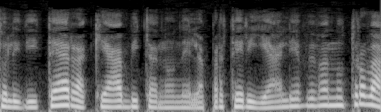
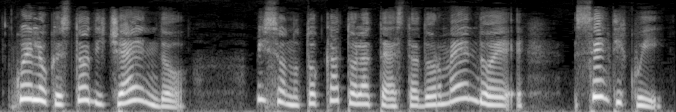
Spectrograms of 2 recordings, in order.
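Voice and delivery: raised, louder pitch; agitated insistence; 6 semitones higher, 5 dB louder than usual. A narrator's reading. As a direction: insist urgently on being believed. Husband insists to his wife. (insistendo, agitato)

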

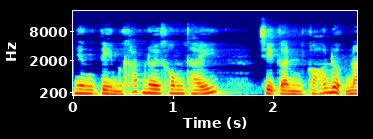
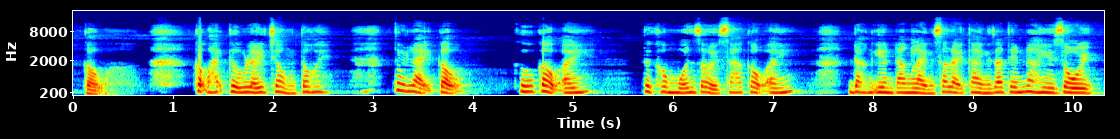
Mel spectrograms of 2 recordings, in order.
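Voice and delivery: desperate begging; 5 semitones higher than usual. A narrator's reading. Wife begging the doctor to save her husband, frantic. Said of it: "van xin".

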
